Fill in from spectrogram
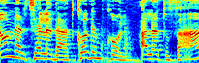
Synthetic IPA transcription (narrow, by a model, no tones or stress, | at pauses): omniʁt͡seladaːt̪ko̞d̪emko̞lʔalat̪o̞fa̰ʔa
